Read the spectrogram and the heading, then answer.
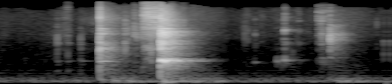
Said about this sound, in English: if you don't have a beer opener, you can actually use Fred's hot sauce to open the beer. Let me show you how. See, it's multifunctional, folks.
